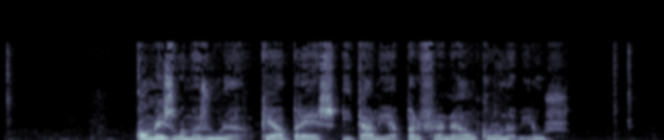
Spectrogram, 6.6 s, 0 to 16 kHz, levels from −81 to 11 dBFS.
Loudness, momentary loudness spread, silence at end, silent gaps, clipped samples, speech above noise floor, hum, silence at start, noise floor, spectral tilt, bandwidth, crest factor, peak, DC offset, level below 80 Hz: -25 LUFS; 14 LU; 1 s; none; under 0.1%; 43 dB; none; 1.35 s; -68 dBFS; -5 dB/octave; 11.5 kHz; 22 dB; -4 dBFS; under 0.1%; -60 dBFS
